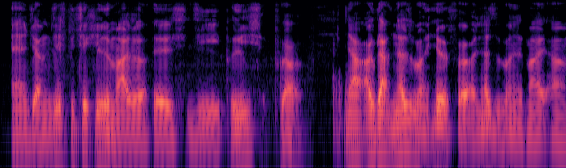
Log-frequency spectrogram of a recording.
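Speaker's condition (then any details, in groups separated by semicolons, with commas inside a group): Mouth cancer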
